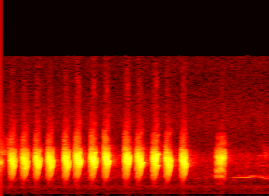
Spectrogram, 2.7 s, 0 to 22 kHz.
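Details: Great crested grebe with chicks at the Tovačov ponds, Czech Republic, 2013–2014: a rapid, even series of about twelve high, thin piping notes, then one separate note and a faint falling whistle.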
